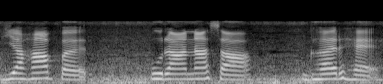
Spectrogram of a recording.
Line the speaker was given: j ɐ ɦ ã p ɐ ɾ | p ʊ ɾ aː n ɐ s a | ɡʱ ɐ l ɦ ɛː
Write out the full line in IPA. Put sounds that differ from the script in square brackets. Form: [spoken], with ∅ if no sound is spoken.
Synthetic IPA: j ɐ ɦ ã p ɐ ɾ | p ʊ ɾ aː n [a] s a | ɡʱ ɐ [ɾ] ɦ ɛː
